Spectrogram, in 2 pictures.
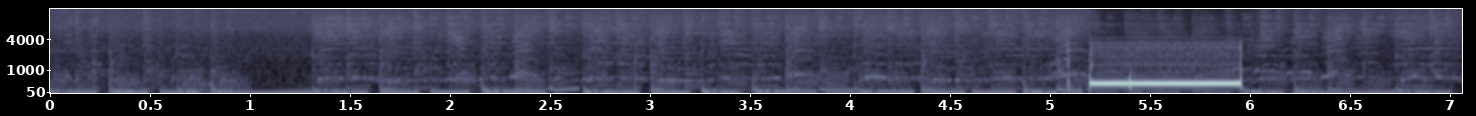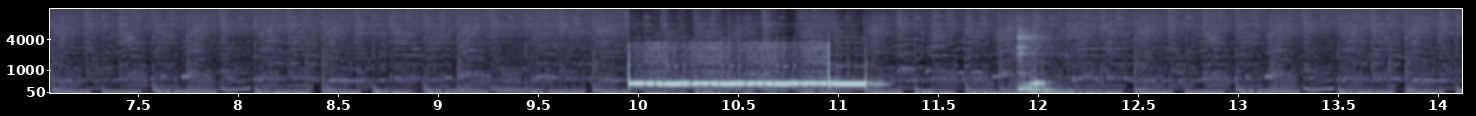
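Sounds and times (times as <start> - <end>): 
telephone tone beeps while a call is being placed: 5.1 - 6.0, 10.0 - 11.2.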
